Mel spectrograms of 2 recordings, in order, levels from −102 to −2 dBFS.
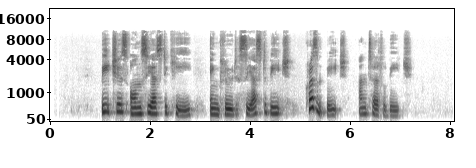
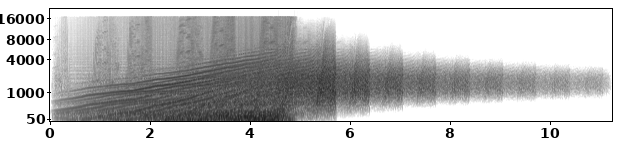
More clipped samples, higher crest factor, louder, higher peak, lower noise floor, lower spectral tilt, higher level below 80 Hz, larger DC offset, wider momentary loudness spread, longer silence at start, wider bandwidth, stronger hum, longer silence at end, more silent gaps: neither; about the same, 22 dB vs 20 dB; second, -29 LUFS vs -21 LUFS; second, -8 dBFS vs -4 dBFS; first, -80 dBFS vs -59 dBFS; about the same, -4 dB/octave vs -4 dB/octave; second, -82 dBFS vs -34 dBFS; neither; second, 14 LU vs 20 LU; first, 1.05 s vs 0.2 s; second, 11.5 kHz vs 17 kHz; neither; second, 0.9 s vs 1.65 s; neither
